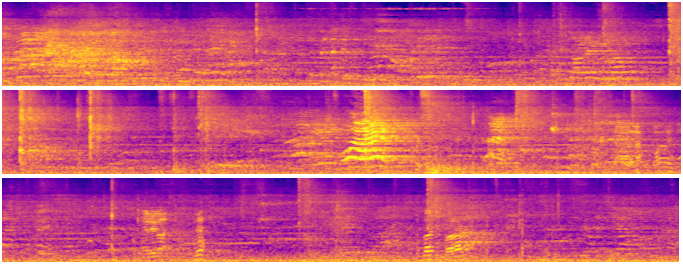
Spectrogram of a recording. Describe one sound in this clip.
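Men talk casually nearby in a large echoing hall.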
